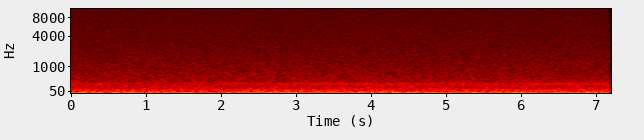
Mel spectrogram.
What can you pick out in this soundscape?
forest ambience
